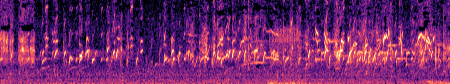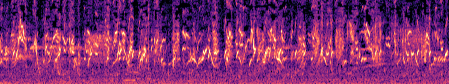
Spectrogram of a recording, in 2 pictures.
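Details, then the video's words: European goldfinch singing in a vocal training recording meant to stimulate other goldfinches; a continuous, rapid, high-pitched twittering with tinkling notes throughout and a brief, faint low sound near the third second. "important vocal exercises necessary to stimulate goldfinches"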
